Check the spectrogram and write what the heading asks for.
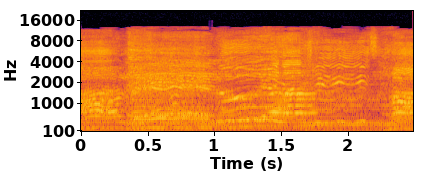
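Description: Gospel praise team of several voices singing together through microphones, with steady low held notes underneath.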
